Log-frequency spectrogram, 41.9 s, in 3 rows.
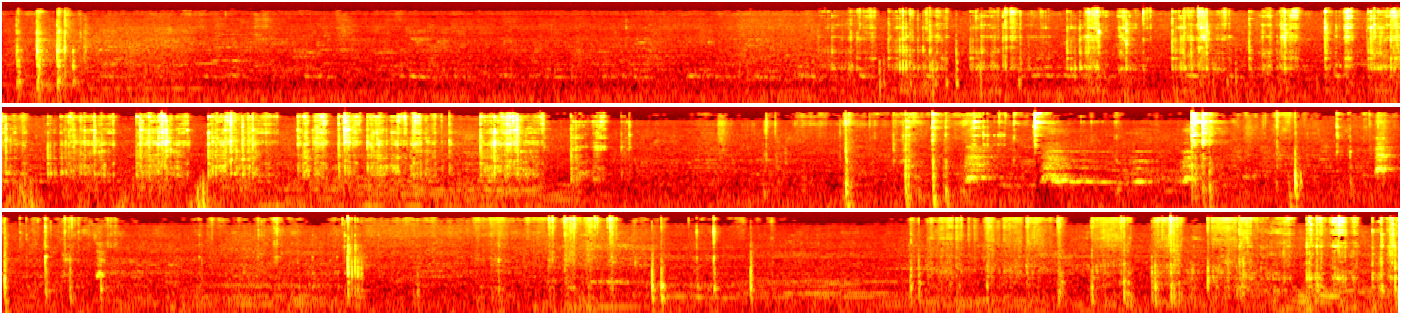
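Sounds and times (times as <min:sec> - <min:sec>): metal scraping and clinking: 0:08.1 - 0:20.4, 0:22.3 - 0:25.2, 0:25.8 - 0:29.3, 0:37.0 - 0:41.9.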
